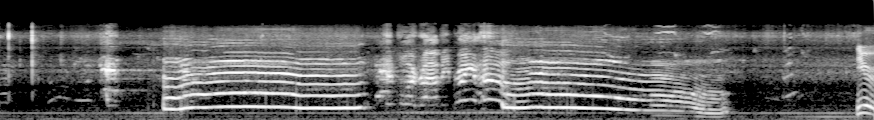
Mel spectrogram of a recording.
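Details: Domestic dog howling on hearing two dogs in distress in a canoe; two drawn-out steady howls, the second sliding down sharply at its end, with a woman praising him and background music.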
